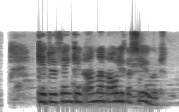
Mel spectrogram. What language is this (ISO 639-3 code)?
isl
